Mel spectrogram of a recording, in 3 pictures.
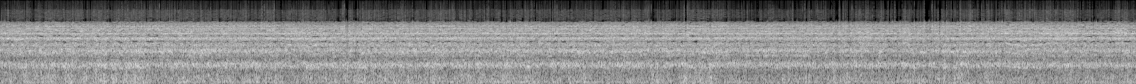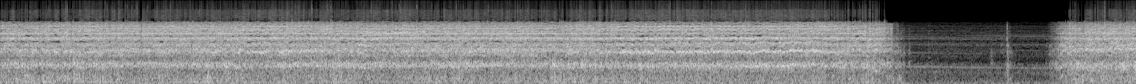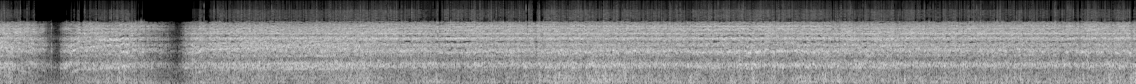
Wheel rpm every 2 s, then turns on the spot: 230, 230, 230, 240, 230, 230, 230, 220, 230, 210, 40, 110, 140, 220, 230, 220, 230.
20-22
